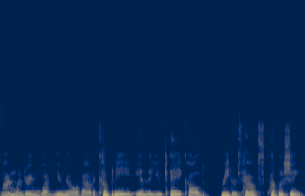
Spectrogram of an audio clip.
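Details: Adult woman speaking; normal speech.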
